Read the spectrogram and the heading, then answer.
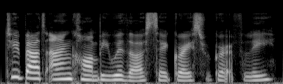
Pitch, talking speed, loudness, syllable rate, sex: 215 Hz, 210 wpm, -17 LUFS, 5.4 syllables/s, female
